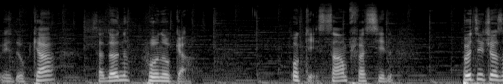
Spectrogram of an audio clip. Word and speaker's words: Honoka: Et là il y a une petite subtilité, c'est que même si c'est un H, il faut le prononcer en japonais. Le son Ho est différent du son O. S'il y a un H, ça veut bien dire qu'il faut prononcer, qu'il faut faire ressortir le H et que ça se prononce Ho.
